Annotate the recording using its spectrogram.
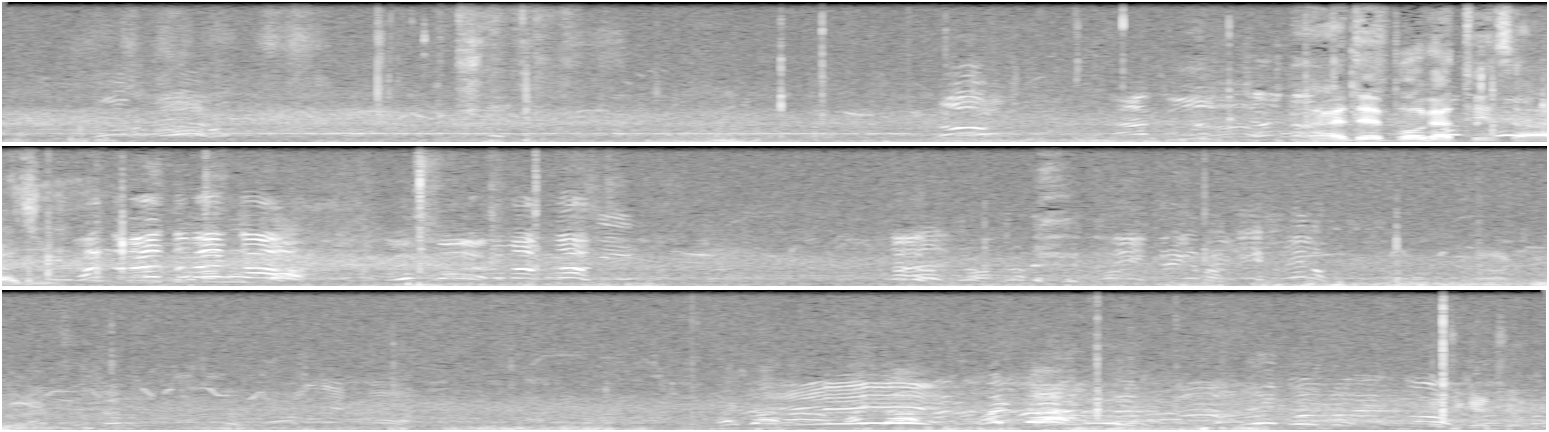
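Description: Teenage boys shout to each other across an outdoor football pitch.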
